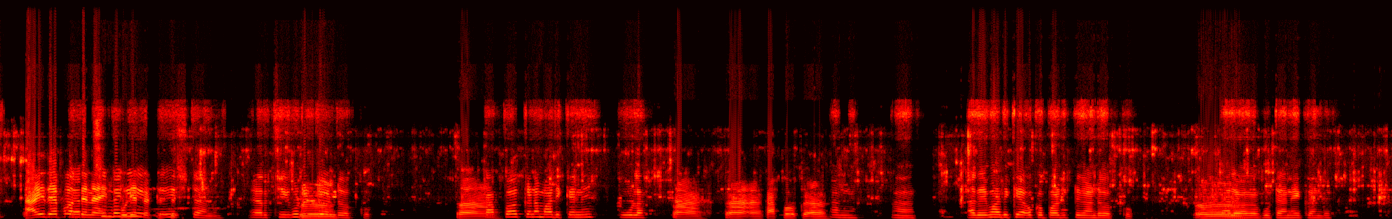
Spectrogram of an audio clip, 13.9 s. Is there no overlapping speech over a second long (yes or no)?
yes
